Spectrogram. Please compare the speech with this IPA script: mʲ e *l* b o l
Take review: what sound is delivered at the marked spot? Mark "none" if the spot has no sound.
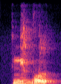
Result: l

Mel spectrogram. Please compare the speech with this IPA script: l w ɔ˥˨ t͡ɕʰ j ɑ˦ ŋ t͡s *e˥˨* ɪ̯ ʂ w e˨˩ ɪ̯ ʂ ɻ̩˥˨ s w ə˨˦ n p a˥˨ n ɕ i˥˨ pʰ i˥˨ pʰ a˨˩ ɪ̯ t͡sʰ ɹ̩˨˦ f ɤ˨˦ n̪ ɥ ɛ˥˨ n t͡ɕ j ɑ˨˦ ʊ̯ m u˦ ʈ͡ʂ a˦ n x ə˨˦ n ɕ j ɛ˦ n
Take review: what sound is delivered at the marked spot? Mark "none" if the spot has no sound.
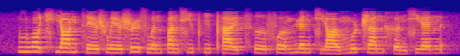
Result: e˨˦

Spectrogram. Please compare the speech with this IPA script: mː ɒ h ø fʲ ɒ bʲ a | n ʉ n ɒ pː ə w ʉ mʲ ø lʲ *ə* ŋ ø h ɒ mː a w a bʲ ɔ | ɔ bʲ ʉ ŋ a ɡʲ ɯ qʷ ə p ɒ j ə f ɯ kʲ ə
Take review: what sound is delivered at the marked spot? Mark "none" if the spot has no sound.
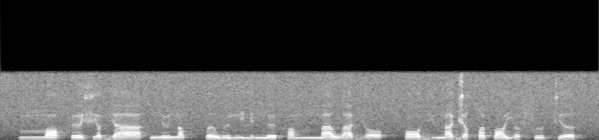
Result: ə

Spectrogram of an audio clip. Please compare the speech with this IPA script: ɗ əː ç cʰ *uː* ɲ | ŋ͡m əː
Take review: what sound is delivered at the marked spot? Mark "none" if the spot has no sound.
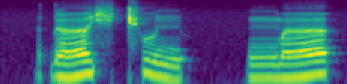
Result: u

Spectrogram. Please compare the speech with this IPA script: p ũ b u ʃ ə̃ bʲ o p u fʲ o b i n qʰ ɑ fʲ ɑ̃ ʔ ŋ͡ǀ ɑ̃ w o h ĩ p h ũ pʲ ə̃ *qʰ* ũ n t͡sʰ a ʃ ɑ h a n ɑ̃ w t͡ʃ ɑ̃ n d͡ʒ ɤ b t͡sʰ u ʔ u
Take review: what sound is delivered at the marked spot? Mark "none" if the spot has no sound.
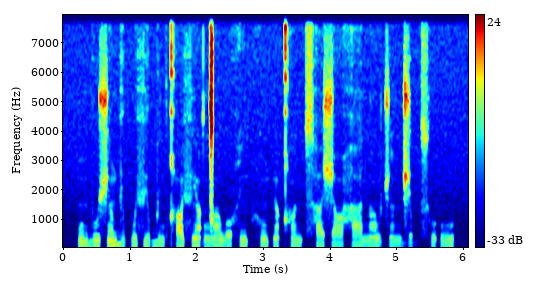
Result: qʰ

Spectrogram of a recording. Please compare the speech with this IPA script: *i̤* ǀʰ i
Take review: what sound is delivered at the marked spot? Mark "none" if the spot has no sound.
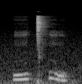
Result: i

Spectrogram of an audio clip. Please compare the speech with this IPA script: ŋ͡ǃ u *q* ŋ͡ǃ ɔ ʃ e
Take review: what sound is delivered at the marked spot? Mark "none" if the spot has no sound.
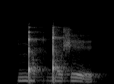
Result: q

